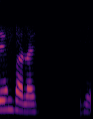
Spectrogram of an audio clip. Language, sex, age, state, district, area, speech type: Bodo, female, 18-30, Assam, Baksa, rural, conversation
